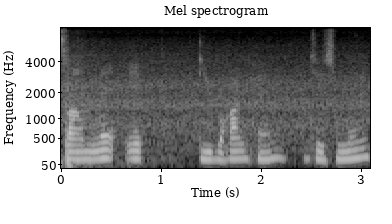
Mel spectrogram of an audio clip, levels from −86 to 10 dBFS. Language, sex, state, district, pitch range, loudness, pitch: Hindi, male, Chhattisgarh, Raipur, 120-130 Hz, -22 LUFS, 125 Hz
